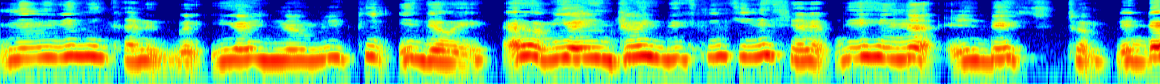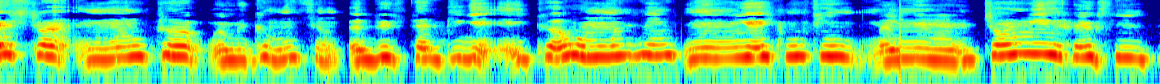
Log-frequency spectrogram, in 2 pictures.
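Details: Dysarthric speech in an adult woman with cerebral palsy; no specific speech disorder is named.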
